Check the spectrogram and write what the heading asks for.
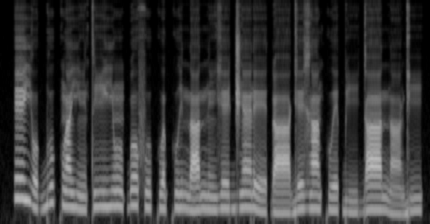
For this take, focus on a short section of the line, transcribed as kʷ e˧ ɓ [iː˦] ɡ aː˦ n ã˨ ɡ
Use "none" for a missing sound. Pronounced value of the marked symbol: iː˨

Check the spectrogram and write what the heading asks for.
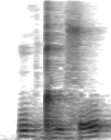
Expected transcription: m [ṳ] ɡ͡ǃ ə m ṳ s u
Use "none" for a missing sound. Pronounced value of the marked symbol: ṳ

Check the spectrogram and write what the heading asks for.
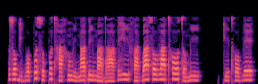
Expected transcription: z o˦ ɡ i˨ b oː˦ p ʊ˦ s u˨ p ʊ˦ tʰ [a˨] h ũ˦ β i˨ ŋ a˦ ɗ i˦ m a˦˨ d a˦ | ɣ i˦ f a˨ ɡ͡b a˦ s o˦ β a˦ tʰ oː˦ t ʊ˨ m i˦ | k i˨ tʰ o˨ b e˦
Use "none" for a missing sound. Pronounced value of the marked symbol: a˨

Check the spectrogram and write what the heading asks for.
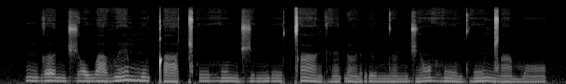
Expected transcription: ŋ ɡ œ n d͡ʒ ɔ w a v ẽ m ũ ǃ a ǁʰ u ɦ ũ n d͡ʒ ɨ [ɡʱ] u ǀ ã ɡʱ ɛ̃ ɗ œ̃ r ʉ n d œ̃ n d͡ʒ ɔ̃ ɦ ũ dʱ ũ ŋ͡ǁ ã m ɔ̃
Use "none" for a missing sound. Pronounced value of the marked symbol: ŋ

